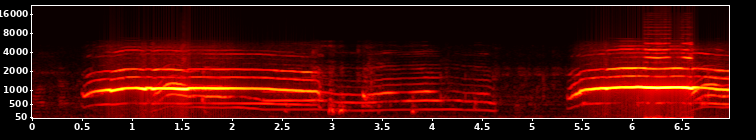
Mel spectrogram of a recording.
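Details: Talking cats giving two prolonged, even meows. The first holds level, then drops into a lower, fading groan. After a short silence a second loud, sustained meow follows.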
